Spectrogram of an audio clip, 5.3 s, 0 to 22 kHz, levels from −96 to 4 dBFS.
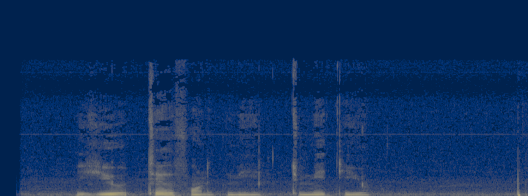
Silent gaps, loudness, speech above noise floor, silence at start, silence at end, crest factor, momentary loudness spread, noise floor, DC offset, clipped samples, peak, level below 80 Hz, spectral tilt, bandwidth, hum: none; -39 LUFS; 22 dB; 0.2 s; 0 s; 20 dB; 25 LU; -59 dBFS; under 0.1%; under 0.1%; -20 dBFS; -72 dBFS; -6.5 dB/octave; 15.5 kHz; none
